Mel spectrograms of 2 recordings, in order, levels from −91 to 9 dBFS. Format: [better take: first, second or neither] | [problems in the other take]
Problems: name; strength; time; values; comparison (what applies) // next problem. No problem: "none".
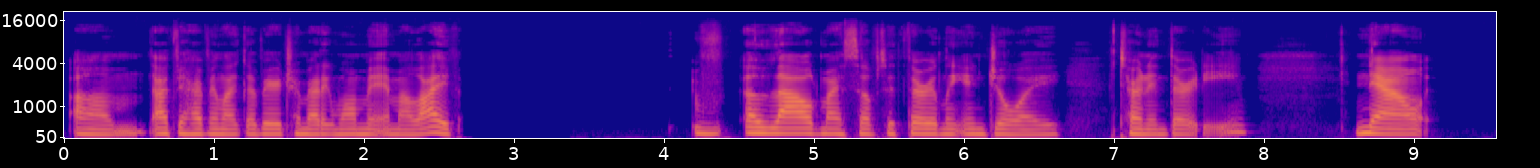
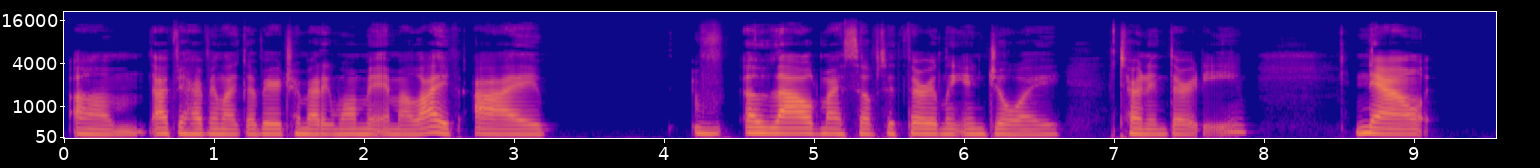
second | audio cutting out; at 2.5 s for 0.5 s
